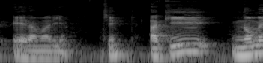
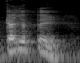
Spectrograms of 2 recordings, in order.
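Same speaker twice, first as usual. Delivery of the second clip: mock rebuke; 7 semitones higher than usual. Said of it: "le reprendieron y le dijeron".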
